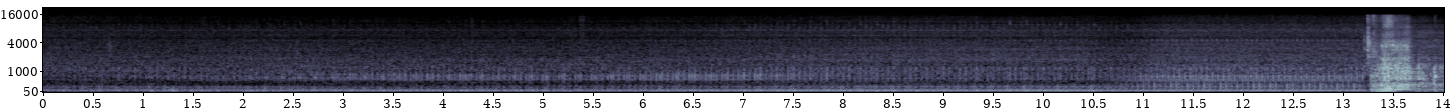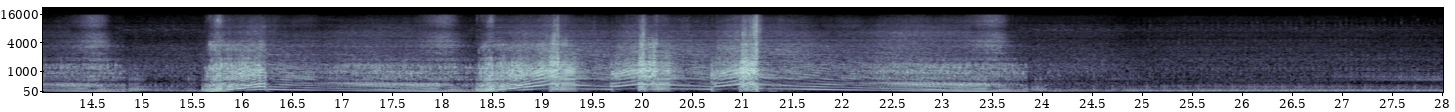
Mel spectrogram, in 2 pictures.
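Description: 2017 BMW M3's 3.0-litre twin-turbocharged inline six idling through its quad-tip exhaust, then revved in a series of about six throttle blips, pitch shooting up and falling back each time, the last held for about two seconds before it drops back to a steady idle.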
